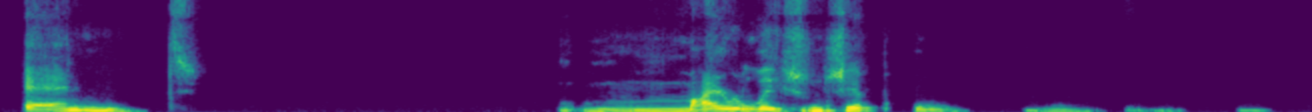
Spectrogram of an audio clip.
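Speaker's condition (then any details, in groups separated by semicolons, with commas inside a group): Stuttering; stuttering since childhood, speech therapy restarted in adulthood, fifth speech therapist; avoidance reduction therapy and REBT at AIS for about 6 years; unavoidable phone talk at work, uses email for much communication; blocks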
